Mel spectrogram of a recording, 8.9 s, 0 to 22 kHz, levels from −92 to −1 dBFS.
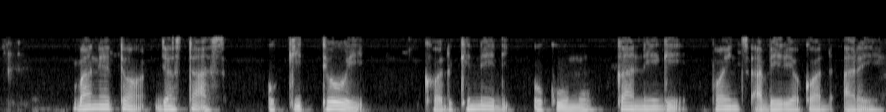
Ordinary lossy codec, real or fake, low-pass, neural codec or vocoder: none; fake; 5.4 kHz; codec, 16 kHz, 8 kbps, FunCodec, trained on Chinese and English, 25 frames a second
